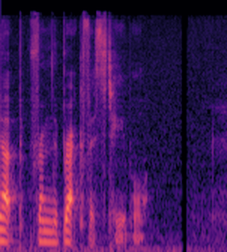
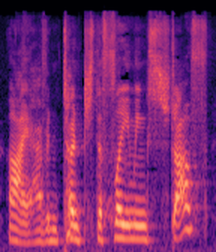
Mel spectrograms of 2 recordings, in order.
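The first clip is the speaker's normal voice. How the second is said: loud indignant outburst; angry shouted protest; 7 dB louder than usual. A narrator's reading. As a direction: bellow the denial at his wife. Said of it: "Mister Wormwood shouted".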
